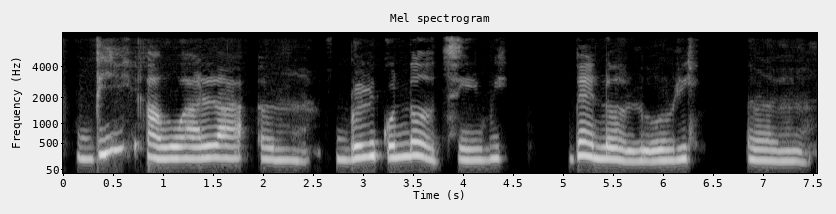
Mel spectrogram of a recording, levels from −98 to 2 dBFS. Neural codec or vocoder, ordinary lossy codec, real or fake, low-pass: codec, 16 kHz in and 24 kHz out, 1.1 kbps, FireRedTTS-2 codec; none; fake; 7.2 kHz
